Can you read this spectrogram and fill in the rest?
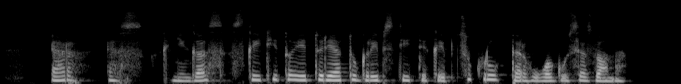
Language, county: Lithuanian, Alytus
